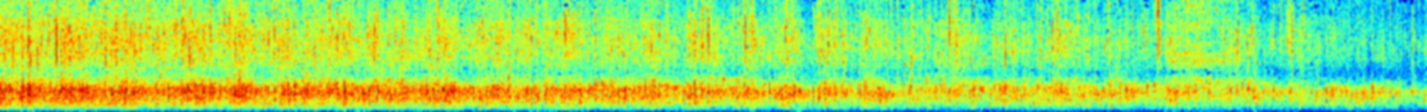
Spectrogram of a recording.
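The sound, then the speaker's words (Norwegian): Steady audience applause for a group as they take their seats, a dense wash of many hands clapping at an even level throughout, with no voices standing out. “men gi de gjerne en applaus i det de setter seg.”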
